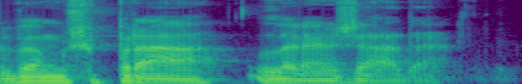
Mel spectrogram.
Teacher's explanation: Notice how the para plus a becomes the PRA, almost like a PRA with a diacritic on the A.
